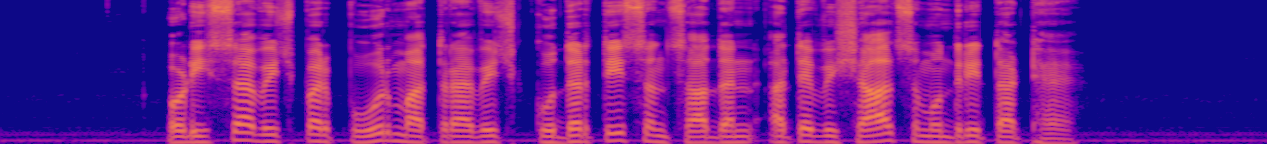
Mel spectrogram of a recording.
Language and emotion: Punjabi, neutral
